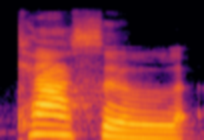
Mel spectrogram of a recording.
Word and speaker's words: castle: Castle. Castle. زي ما قلنا لو S T L E هنا عندنا ال S ظهرت وفي آخر الكلمة في L E وفي وسطيهم T. This means the T is silent.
